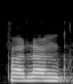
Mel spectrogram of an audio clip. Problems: none marked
